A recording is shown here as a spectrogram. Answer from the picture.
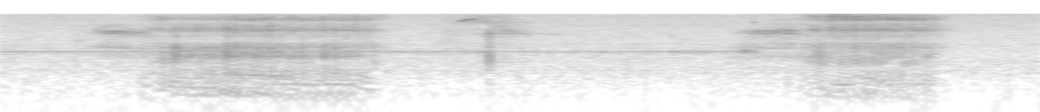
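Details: Snoring Savannah cat: two loud, rough, breathy snores about three seconds apart, each lasting around a second. A brief click and a steady high hum sit between them.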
